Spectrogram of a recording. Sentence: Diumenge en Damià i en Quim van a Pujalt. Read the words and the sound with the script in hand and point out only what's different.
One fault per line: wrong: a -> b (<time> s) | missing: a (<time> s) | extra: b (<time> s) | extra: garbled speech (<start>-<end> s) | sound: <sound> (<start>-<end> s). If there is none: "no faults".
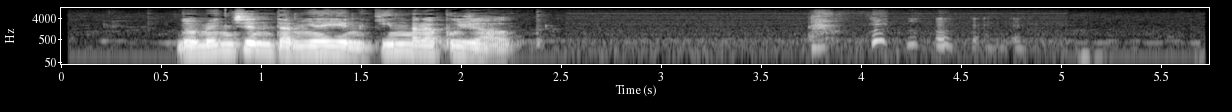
sound: laugh (3.7-4.9 s)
